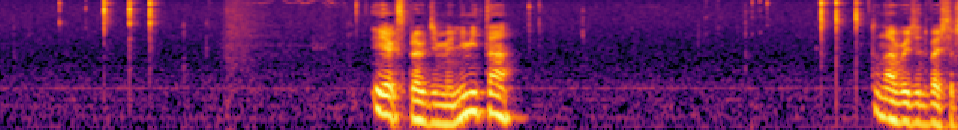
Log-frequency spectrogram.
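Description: A small metal ratchet clicks a few times as it is turned.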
